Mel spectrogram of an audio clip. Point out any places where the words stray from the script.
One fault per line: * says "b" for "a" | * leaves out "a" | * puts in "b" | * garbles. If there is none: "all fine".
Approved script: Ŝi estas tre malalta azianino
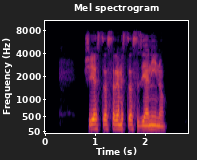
* says "estas" for "malalta"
